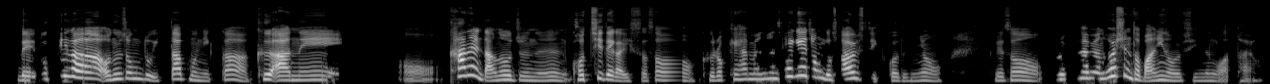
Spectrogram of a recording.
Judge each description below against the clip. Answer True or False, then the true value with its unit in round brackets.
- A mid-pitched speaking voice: False (205 Hz)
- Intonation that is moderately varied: False (6.3 semitones)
